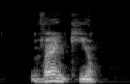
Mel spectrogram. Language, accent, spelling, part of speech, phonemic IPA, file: French, Canada, vainquions, verb, /vɛ̃.kjɔ̃/, LL-Q150 (fra)-vainquions.wav
- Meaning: inflection of vaincre: 1. first-person plural imperfect indicative 2. first-person plural present subjunctive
